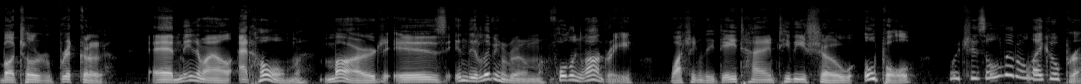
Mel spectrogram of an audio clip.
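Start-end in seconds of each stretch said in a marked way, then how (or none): 0.0-1.0 put-on British accent. Recapping a cartoon scene where Homer Simpson speaks; Homer Simpson in a British accent. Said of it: "in a British accent".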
